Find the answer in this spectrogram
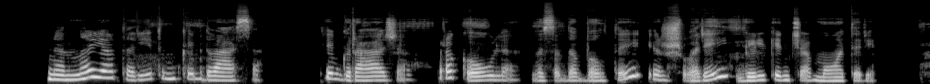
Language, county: Lithuanian, Alytus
